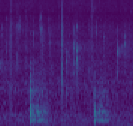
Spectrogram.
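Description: Puerto Rican alcapurrias fry in hot oil on medium heat with a faint, steady sizzle broken by a few small crackles and pops, heard close and without voices.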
